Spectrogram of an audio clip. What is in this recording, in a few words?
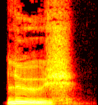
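"luge", British English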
